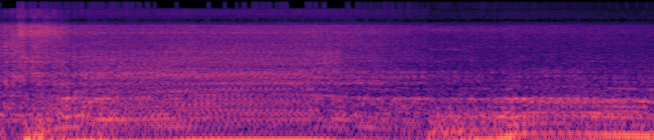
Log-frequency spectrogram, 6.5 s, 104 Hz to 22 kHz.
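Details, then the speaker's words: BMW E36 328ti Compact, first start after fixing a painted-over ground that cut power: quick catch, then settled even idle with slight rise in revs, no roughness; sounds healthy, check engine light flashing. "well it starts so that's a good thing"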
